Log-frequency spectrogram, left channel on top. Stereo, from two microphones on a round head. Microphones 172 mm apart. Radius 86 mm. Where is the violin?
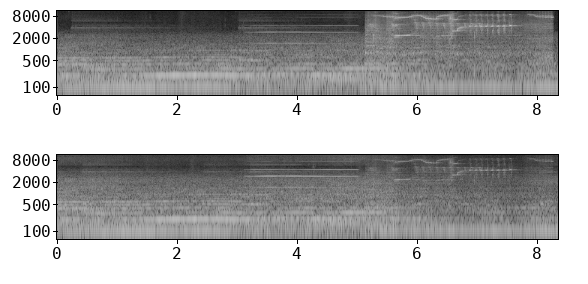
85° right.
